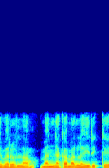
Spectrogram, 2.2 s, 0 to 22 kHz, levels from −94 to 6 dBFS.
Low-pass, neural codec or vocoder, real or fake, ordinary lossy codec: 7.2 kHz; codec, 24 kHz, 0.9 kbps, WavTokenizer, medium speech release version 1; fake; none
